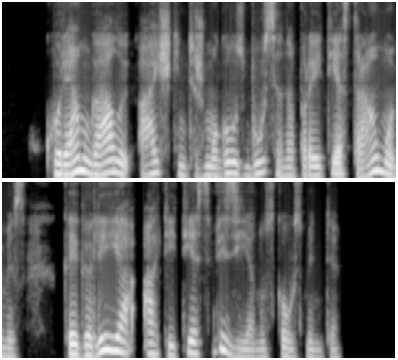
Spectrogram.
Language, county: Lithuanian, Kaunas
